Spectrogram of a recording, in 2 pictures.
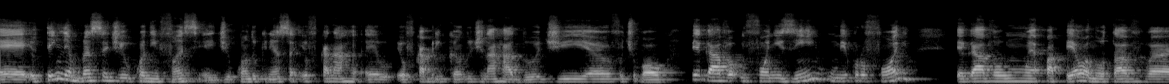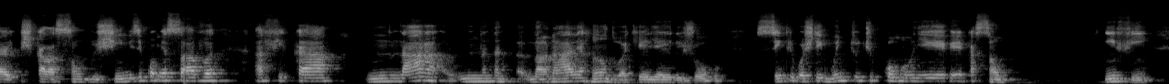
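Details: Stuttering in a 34-year-old man whose stuttering was more severe in childhood and is now mild.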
